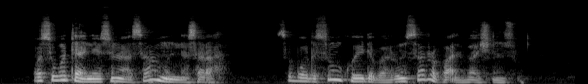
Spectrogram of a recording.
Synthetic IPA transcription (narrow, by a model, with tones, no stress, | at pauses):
wɐ˦su˦mʊ˦taː˨neː˦sʊ˦naː˨saː˦mʊ˨nːɐ˦sɐ˦ɾa̰ː˨ | sɐ˦boː˨da˨sʊ˦ŋkʷoː˨ji˦da˨baː˨ɽʊ˦nsɐ˦rːɐ˨ɸa̰˨ʔa̰˨lbaː˦ʃɪ˦nsu̥˨ʔ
